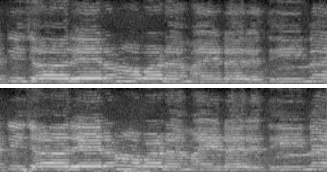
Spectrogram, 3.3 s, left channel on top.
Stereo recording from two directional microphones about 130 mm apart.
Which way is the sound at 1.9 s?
55° left (ahead or behind).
